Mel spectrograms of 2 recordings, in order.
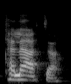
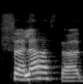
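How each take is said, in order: First: The consonants are said as t sounds. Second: The consonants are said as th sounds. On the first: This is how speakers in the Hijaz say it. "they say talata" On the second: This is how speakers in Najd say it. "instead of saying thalatha"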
